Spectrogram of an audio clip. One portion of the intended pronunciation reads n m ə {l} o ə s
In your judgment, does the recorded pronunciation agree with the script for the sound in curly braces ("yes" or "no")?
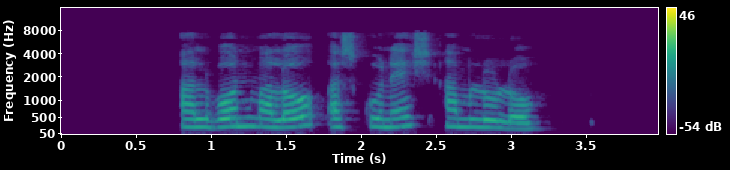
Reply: yes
